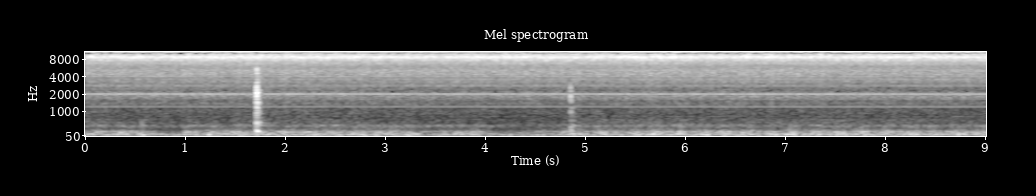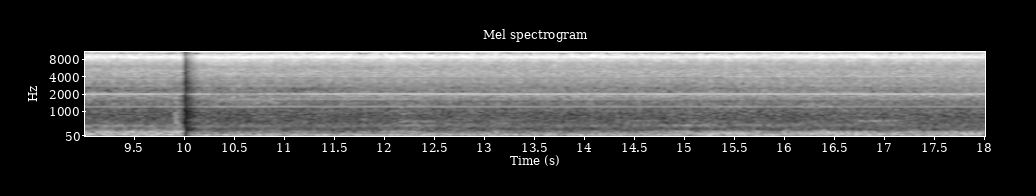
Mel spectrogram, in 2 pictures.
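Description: Small electric DC motor of a homemade miniature concrete mixer running steadily with a low whirring hum, with a couple of faint ticks in the first few seconds and a brief break about halfway through.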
